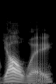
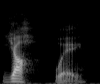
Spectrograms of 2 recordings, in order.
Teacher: And this would result in the pronunciation of the four consonants of the divine name as Yahweh. And there is a short pause there between the two syllables · Shown in: second take · I know a lot of people just like to say Yahweh, but there is a short pause there, Yahweh.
